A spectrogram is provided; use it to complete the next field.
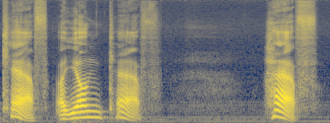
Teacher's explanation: In the LF family, with such words as self and golf, you have calf and half. They're spelled with LF, but the L is not pronounced.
